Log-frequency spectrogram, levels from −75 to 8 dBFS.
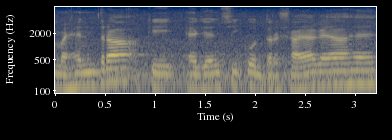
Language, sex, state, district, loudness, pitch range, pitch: Hindi, male, Uttar Pradesh, Budaun, -18 LUFS, 120-140 Hz, 125 Hz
